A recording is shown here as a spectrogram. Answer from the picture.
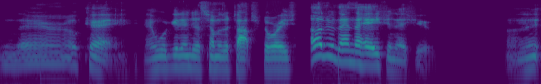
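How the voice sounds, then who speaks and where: At a very slow pace, a man with a medium-pitched voice makes very wide pitch swings and big swings in loudness. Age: 70s. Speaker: livestream host. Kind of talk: casual livestream talk. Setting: livestream studio. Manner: halting.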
